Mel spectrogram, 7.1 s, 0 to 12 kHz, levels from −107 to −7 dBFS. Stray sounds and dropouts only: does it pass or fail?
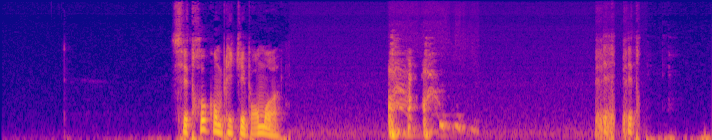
fail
